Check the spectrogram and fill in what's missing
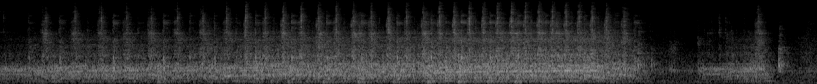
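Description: A sewing machine stitches a hem in a fast, steady mechanical chatter, close and loud for several seconds, then stops abruptly, leaving a quieter hum and a small clunk.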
